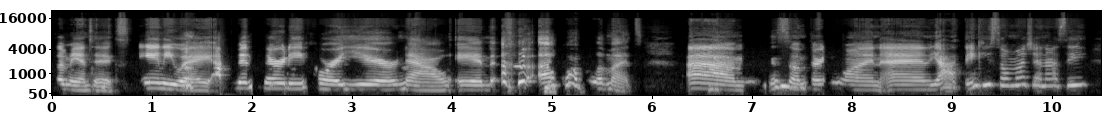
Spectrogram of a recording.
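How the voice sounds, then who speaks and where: A woman in her thirties co-hosting a casual chat show, telling stories animatedly and jumping up high when she exclaims. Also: expressive, unhurried, bright, forceful tone, low-quality recording. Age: 30s. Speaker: co-host.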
